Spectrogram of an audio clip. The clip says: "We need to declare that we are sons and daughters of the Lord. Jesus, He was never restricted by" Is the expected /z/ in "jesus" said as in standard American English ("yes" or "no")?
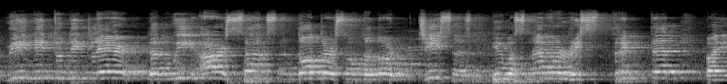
no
